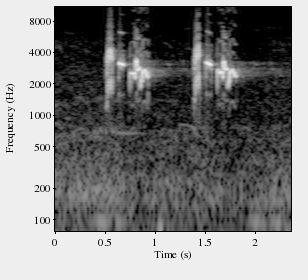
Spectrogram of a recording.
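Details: Sooty-headed bulbul calling out to rivals: two lively phrases about a second apart, each a sharp chip followed by a bubbly run of whistled, slightly falling notes, over a faint low rumble.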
